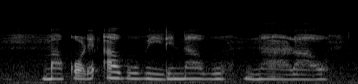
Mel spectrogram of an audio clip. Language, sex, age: Venda, female, 20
